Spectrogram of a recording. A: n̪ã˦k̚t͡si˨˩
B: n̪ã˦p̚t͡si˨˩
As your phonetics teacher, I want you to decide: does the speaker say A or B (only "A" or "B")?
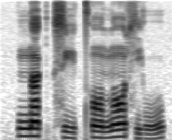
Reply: A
